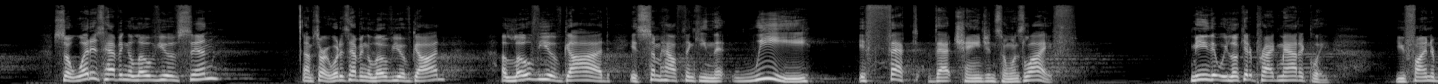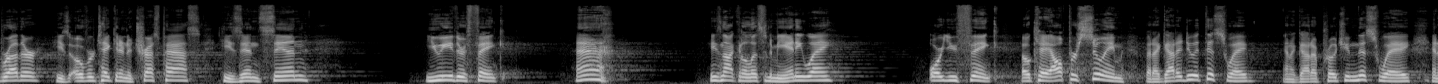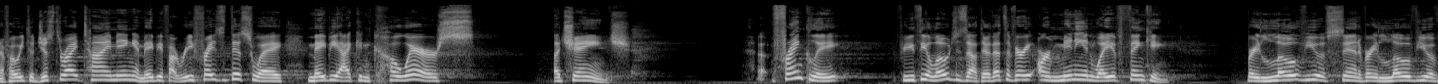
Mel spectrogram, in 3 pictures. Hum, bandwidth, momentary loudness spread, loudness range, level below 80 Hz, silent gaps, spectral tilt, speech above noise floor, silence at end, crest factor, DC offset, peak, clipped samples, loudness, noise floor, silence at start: none; 17 kHz; 9 LU; 3 LU; -56 dBFS; none; -5.5 dB/octave; 44 dB; 0 s; 16 dB; under 0.1%; -2 dBFS; under 0.1%; -17 LUFS; -60 dBFS; 0.55 s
